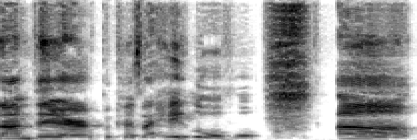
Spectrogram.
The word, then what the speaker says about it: Louisville: because so I'm from Alexi in Kentucky and Louisville which is the the correct pronunciation L I've always heard um we don't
